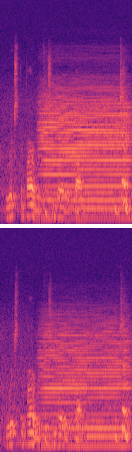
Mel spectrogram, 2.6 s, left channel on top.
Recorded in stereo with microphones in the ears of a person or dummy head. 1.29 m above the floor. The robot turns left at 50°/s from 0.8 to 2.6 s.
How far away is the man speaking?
About 1.7 m.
